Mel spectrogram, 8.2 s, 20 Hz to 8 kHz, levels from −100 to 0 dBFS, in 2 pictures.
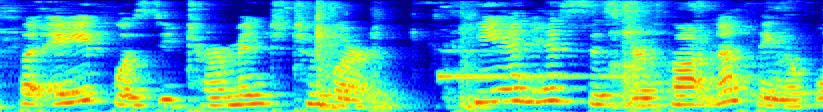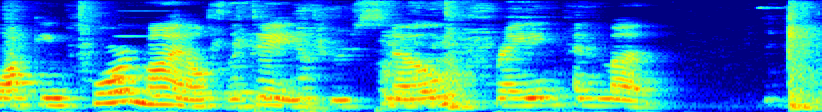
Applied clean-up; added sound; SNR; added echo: classical method WPE with log-MMSE.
